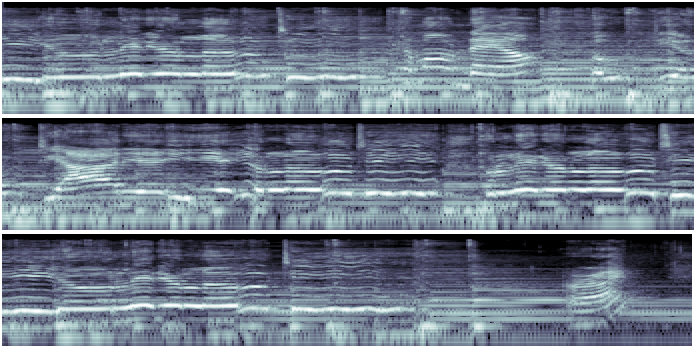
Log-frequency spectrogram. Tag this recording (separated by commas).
yodelling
